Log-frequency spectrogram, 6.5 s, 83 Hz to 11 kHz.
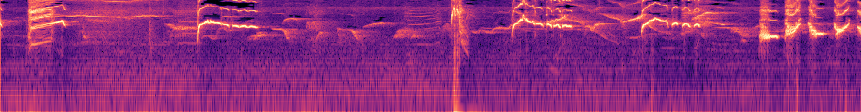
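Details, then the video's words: White-rumped shama (kacer) provoked into aggressive, fight-ready singing: loud, separate whistled phrases, some sliding and warbled, with sharp clicks and a final run of quick repeated high notes near the end. "Pancingan Kacer Agar Cepat Emosi Gacor 3 || Super Gacor Langsung Tarung"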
